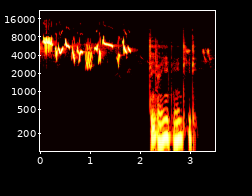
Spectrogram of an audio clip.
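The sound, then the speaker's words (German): Dunnock song: a rapid, high-pitched warbling phrase of quick twittering notes lasting under two seconds, followed by a brief voice. “wir hören noch mal rein in die schöne Heckenbraunelle.”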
